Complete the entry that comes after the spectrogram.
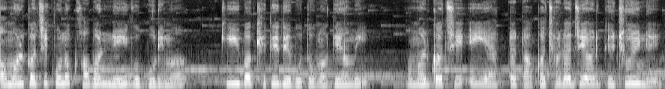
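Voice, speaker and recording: A man's voice: on the high side, fairly even intonation, normal speed, music in the background, natural voice. A man voicing a poor, kind-hearted farmer and father in a cartoon, earnest and plaintive. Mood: anguished, kind.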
